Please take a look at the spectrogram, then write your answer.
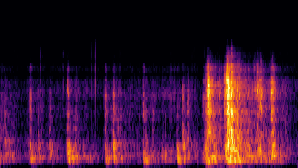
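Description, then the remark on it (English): A front door being opened in the morning as it starts to rain, heard as a run of fairly quiet clicks and knocks that builds to a louder rattling clatter near the end, with no one speaking. “Oh, Miss Kitty, there's the front door. It's all right, Potter. I'll answer it.”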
